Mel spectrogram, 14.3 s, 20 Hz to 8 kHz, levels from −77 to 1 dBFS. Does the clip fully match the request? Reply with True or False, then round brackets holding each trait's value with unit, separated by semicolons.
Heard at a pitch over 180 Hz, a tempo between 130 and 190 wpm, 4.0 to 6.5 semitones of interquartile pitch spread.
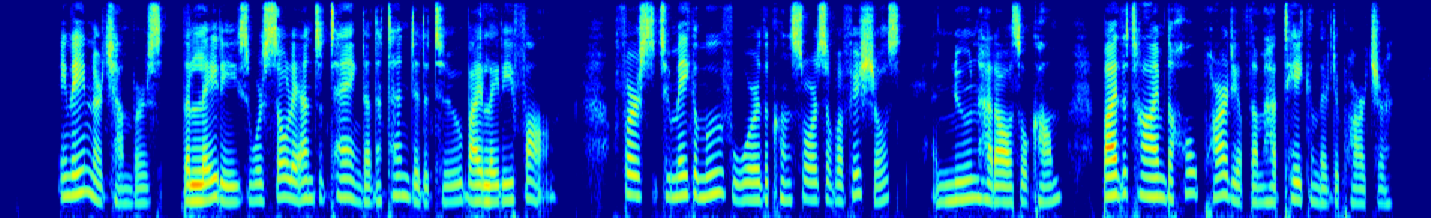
True (190 Hz; 175 wpm; 4.4 semitones)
